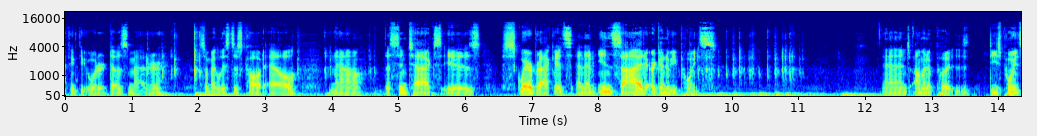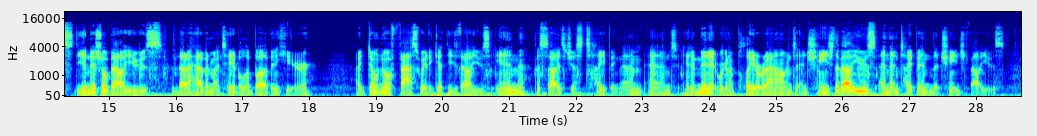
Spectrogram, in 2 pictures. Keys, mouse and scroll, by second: 1.7-2.2 typing, 3.9-4.6 typing, 5.7 Left, 8.6-11.0 typing, 12.0 typing, 14.0 click, 14.8-16.5 typing, 16.9 Right, 19.2 click, 20.3-21.7 typing, 23.1-25.3 typing.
